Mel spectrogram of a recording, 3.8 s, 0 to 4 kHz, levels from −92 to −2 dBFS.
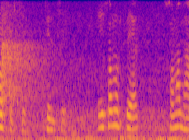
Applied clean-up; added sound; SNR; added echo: none; Clapping; 9 dB; none.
